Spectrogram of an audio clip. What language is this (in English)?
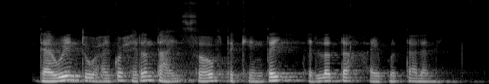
Somali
